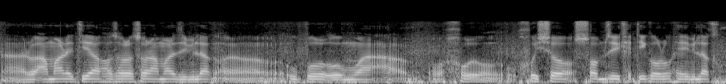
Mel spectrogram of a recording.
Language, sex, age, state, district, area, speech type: Assamese, male, 45-60, Assam, Darrang, rural, spontaneous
